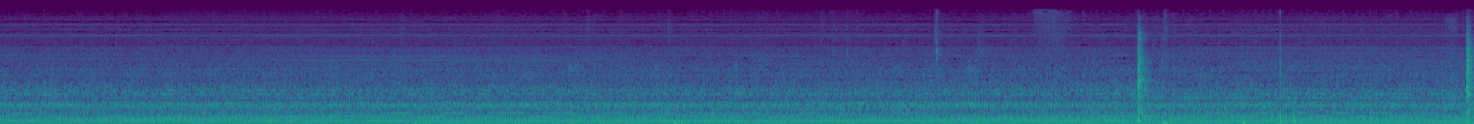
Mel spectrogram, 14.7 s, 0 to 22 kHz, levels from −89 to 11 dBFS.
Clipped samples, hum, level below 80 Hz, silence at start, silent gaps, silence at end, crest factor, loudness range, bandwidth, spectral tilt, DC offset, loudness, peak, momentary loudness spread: under 0.1%; 60 Hz at -35 dBFS; -40 dBFS; 0 s; none; 0 s; 24 dB; 2 LU; 16 kHz; -5.5 dB/octave; under 0.1%; -35 LUFS; -10 dBFS; 2 LU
